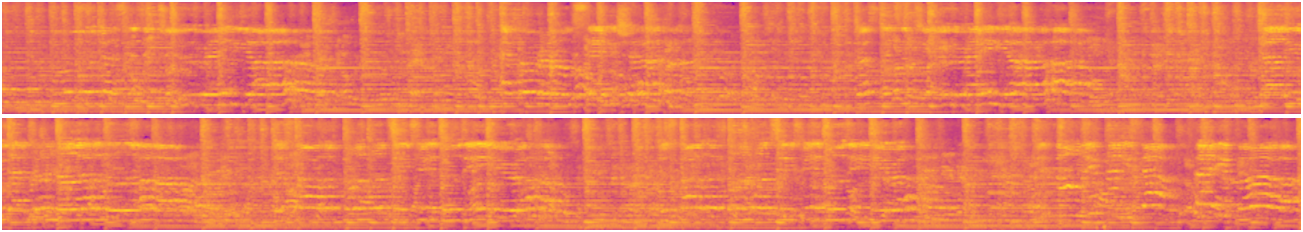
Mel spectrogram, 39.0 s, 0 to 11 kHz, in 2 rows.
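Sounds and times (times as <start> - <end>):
person singing: 0.0 - 38.9
strummed guitar: 0.0 - 38.9
low bass notes: 33.3 - 36.8.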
